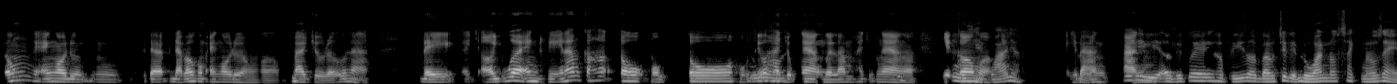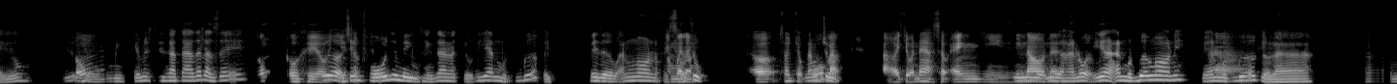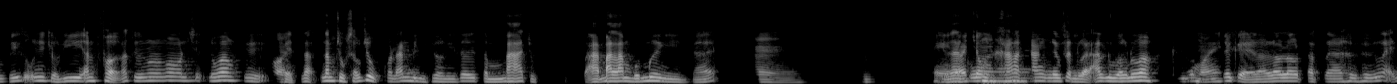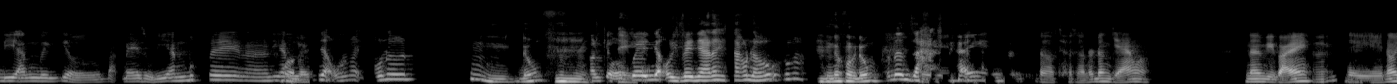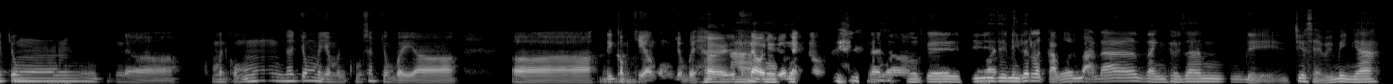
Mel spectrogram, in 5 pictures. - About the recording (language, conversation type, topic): Vietnamese, unstructured, Điều gì khiến bạn cảm thấy tự hào nhất về bản thân mình?
- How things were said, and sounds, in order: tapping; unintelligible speech; other background noise; unintelligible speech; unintelligible speech; unintelligible speech; unintelligible speech; chuckle; laughing while speaking: "Ừm, đúng rồi, đúng"; laugh; unintelligible speech; unintelligible speech; laugh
